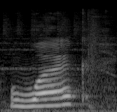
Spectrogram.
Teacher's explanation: а Австралия и Британия это вот это вот благородное O, work, и не произносят звук R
